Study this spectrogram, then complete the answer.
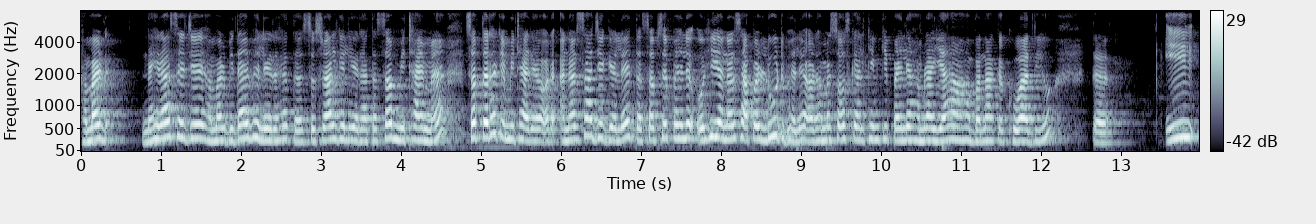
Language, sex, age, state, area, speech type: Maithili, female, 45-60, Bihar, urban, spontaneous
